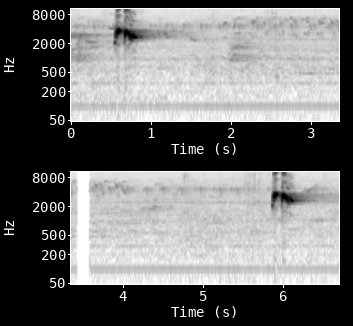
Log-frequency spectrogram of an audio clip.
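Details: Female red-whiskered bulbul calling to draw males to her: two sharp, bright chirps with short downward-trailing tails, about five seconds apart, separated by a quiet stretch with faint distant twittering.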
